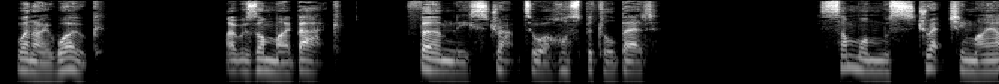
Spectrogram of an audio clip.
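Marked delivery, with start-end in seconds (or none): none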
